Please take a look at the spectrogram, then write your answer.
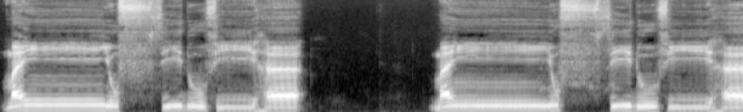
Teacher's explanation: Man, nun sukun pada man dibaca dengan hukum idgham bi gunnah. Praktek membacanya harus menyertakan gunnah 2 harokat.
